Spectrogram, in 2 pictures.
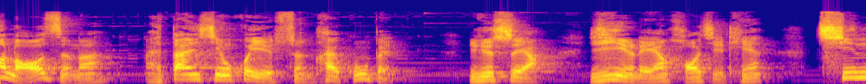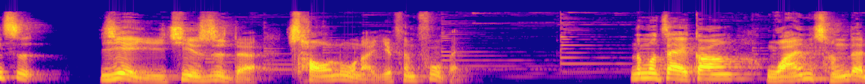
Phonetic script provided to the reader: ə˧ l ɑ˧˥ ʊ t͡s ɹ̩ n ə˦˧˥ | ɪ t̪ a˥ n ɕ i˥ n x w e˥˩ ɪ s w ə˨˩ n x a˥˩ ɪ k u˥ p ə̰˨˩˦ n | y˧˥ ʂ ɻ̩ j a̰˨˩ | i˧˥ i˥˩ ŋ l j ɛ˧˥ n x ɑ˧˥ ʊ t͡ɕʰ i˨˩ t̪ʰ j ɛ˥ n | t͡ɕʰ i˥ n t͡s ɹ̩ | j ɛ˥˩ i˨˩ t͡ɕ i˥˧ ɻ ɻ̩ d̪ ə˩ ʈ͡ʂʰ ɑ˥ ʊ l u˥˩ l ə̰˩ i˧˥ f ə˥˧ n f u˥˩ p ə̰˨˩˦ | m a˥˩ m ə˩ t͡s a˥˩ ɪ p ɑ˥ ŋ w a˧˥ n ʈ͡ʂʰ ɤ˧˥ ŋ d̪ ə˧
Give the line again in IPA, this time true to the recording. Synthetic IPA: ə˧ l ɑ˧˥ ʊ t͡s ɹ̩ n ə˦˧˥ | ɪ t̪ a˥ n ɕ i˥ n x w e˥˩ ɪ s w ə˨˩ n x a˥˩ ɪ k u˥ p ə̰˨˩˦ n | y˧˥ ʂ ɻ̩ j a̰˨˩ | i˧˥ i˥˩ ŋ l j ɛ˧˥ n x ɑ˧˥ ʊ t͡ɕ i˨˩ t̪ʰ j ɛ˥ n | t͡ɕʰ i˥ n t͡s ɹ̩ | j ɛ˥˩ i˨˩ t͡ɕ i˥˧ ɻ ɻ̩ d̪ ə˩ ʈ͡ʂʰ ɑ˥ ʊ l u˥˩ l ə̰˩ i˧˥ f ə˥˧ n f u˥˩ p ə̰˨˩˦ | n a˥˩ m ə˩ t͡s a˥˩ ɪ k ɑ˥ ŋ w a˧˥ n ʈ͡ʂʰ ɤ˧˥ ŋ d̪ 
